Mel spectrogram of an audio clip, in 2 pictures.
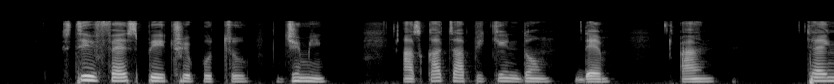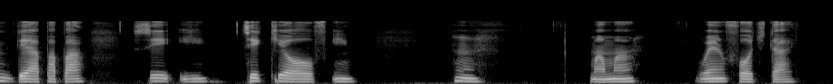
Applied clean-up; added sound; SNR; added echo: neural mask model DeepFilterNet 3.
